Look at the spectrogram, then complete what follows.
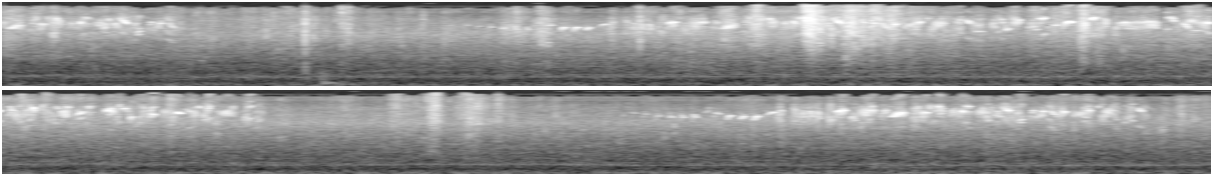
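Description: High-pitched insects trilling in fast pulsing spells that come and go three times, with scattered short clicks among them.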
